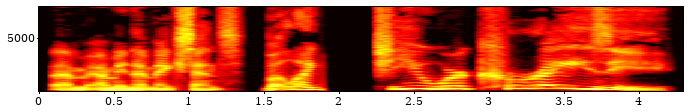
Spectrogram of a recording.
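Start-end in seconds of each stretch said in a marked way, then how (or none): 2.3-4.2 much higher, very slow "you were crazy"; drawn-out mocking. Real, not acted. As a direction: stretch it out in disbelief. Mocking the lady's behaviour.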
